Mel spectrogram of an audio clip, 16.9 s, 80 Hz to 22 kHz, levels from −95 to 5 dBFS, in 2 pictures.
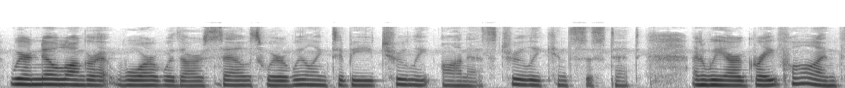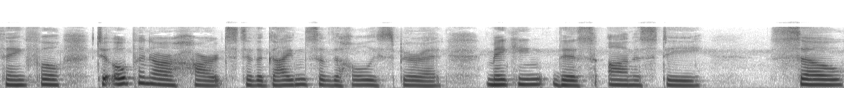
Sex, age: female, 60-79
